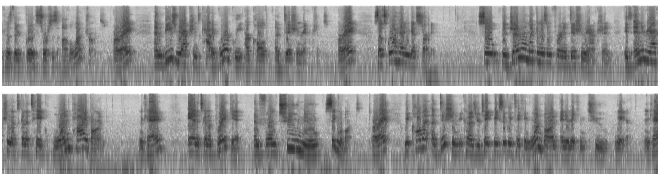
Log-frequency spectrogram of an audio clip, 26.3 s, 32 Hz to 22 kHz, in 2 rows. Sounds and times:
Speech: 0.0 - 8.8, 9.5 - 26.2.

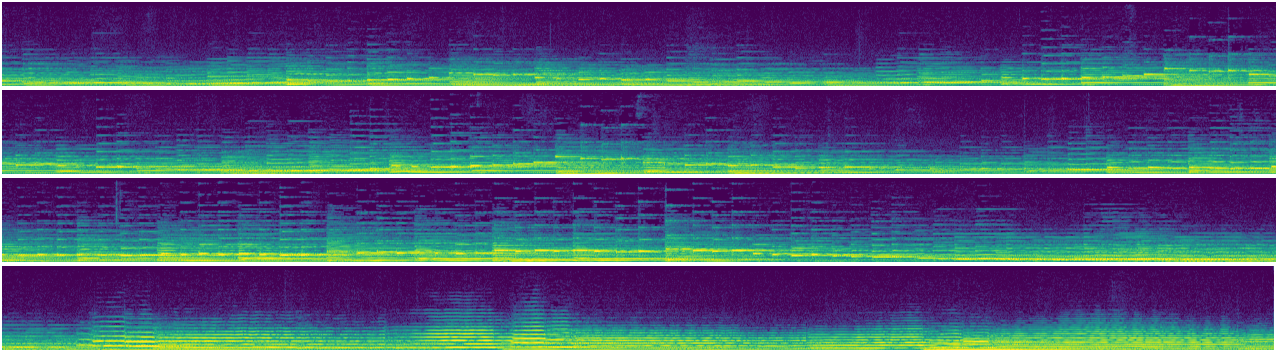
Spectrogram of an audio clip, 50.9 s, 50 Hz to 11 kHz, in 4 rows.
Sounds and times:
Music: 0.0 - 50.9.

